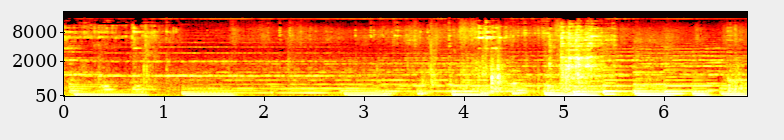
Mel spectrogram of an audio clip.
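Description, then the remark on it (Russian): Pots and dishes clatter and clink in a kitchen, with several sharp metallic knocks scattered over a few seconds above a steady low tonal backdrop. No one speaks. “Можете готовить. Вот ваша кастрюлька, вот ваша крупа.”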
